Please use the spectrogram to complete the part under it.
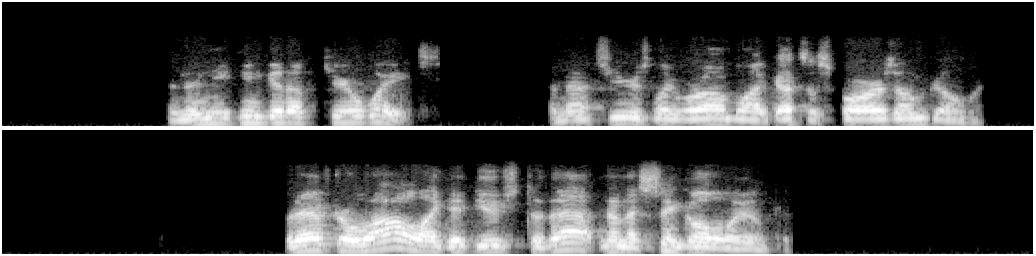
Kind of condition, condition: setting, large echoing room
